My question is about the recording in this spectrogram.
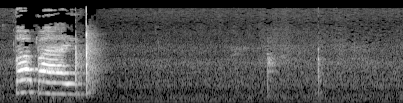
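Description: A baby's high voice says two syllables, "bye-bye", each falling in pitch, in the first second; a couple of faint taps follow later.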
